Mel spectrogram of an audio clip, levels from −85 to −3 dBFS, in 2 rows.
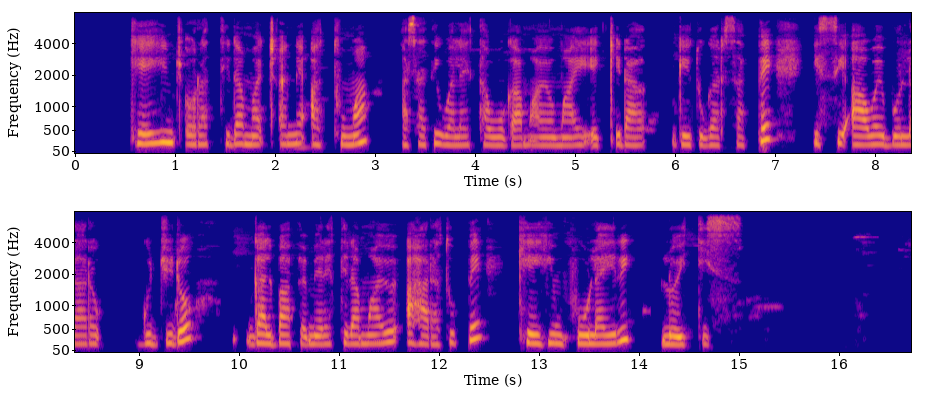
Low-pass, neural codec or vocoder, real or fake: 7.2 kHz; none; real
